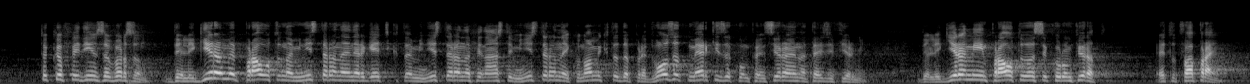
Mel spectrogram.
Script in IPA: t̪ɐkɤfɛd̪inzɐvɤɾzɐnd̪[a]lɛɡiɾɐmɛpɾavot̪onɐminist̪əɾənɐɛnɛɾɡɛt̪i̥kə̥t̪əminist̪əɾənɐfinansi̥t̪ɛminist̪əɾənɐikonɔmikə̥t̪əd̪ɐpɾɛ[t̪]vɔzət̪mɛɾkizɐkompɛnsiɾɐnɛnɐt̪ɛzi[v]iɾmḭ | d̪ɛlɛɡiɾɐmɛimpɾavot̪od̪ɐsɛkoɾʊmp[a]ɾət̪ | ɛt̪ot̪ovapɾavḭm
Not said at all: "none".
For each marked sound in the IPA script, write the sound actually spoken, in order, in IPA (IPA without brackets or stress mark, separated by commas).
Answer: ɛ, d̪, f, i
